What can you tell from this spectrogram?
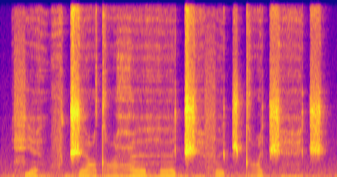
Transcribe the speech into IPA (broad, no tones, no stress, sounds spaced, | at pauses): fʲ æ ɦ ṳ f d͡ʒ ɜ dˤ æ ʕ ɜ ɦ ɜ d͡ʒ æ̤ f ɜ t͡ʃ dˤ æ t͡ʃ ɦ æ̤ t͡ʃ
